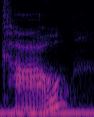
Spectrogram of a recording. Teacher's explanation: the o w then you can visualize it that way um you just want to move from a more open unrounded vowel to a more closed rounded vowel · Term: diphthong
